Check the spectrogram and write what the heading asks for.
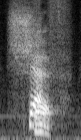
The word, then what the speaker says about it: chef: more difficult there are a couple of words that are spelled with ch and are also pronounced with a sh sound words like chef and the city of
